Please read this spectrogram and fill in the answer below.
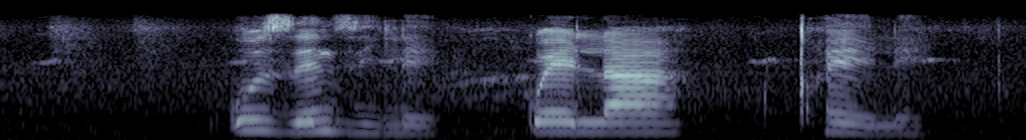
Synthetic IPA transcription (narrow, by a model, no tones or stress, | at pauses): uzend͡zʱilɛ | k̬wɛla | ǃʰwɛːlɛ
